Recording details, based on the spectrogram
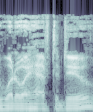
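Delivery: normal talking voice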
